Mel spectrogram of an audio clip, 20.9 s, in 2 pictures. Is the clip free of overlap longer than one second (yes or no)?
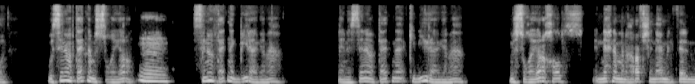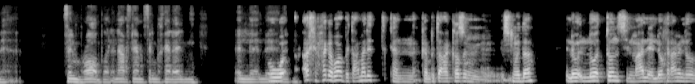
yes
